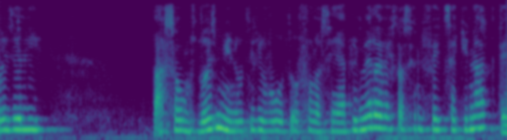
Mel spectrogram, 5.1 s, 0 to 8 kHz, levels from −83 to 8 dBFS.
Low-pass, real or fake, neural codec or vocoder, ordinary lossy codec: 7.2 kHz; fake; codec, 16 kHz, 8 kbps, FreqCodec, smaller model; none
